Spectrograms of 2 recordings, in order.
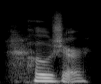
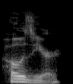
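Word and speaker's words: Hozier: Hosure. No, I I'm I'm pretty sure it's Hosier.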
